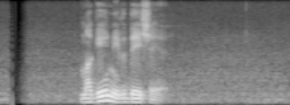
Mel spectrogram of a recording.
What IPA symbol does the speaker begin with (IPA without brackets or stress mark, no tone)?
m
